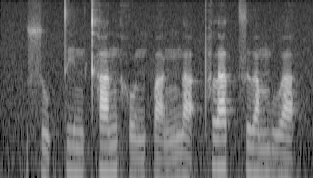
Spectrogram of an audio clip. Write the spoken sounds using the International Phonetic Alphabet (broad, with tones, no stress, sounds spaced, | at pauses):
s u˨˩ ʔ t i˧ n kʰ a˦˥ n h o˩˦ n p a˩˦ ŋ n a˨˩ ʔ pʰ l a˦˥ t̚ s ɯ˧ a̯ m u˧ a̯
